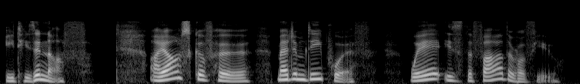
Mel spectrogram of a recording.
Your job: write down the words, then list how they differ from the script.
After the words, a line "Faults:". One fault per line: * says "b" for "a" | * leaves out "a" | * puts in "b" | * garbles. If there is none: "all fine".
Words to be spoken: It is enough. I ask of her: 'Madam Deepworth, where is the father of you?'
It is enough. I ask of her: 'Madam Deepworth, where is the father of you?'
Faults:
all fine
